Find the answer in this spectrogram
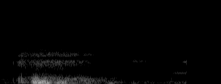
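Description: A short, soft exhale or sigh from a person, starting about a quarter second in and fading out within about a second, followed by complete silence.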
